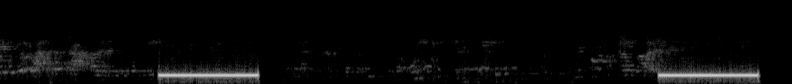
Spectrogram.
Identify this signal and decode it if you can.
Ringback tone (Europe, 425 Hz), with speech.
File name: out- -2009- - - .225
